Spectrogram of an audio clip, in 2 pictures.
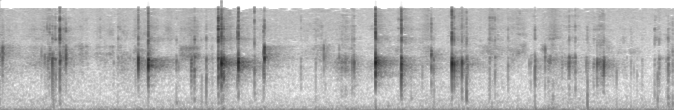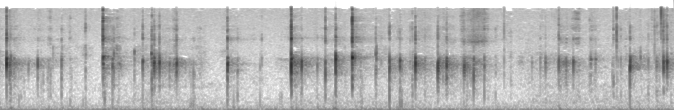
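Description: A small, hollow, rainbow-segmented plastic articulated slug fidget toy is held in one hand near the mic and tapped and scratched with long acrylic nails. Quick, bright plastic clicks and taps stand out over a steady, thin scratching rustle. The sound is close, crisp and high-pitched throughout, with little low end.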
